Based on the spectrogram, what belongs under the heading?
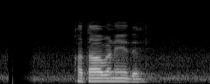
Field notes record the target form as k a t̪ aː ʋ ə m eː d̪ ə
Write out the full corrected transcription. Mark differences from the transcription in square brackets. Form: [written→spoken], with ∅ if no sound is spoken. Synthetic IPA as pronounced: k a t̪ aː ʋ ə [m→n] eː d̪ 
